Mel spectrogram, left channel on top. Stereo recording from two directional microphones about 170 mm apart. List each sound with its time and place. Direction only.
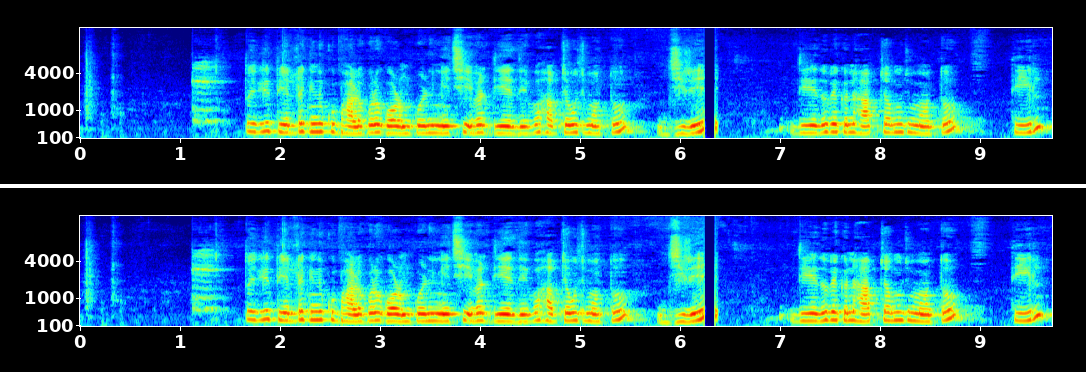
1.6 s a woman's voice: centre (ahead or behind)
